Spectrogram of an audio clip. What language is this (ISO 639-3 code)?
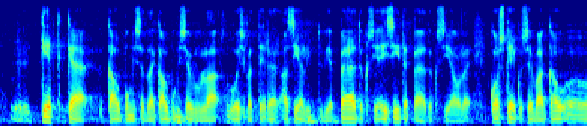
fin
